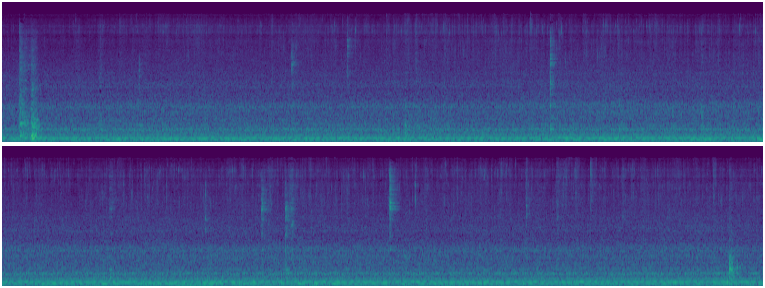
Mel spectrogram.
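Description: A pot of taro leaves in coconut milk simmering steadily, bubbling over a constant low hum. A wooden spatula stirs the leaves, with a few light clicks.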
